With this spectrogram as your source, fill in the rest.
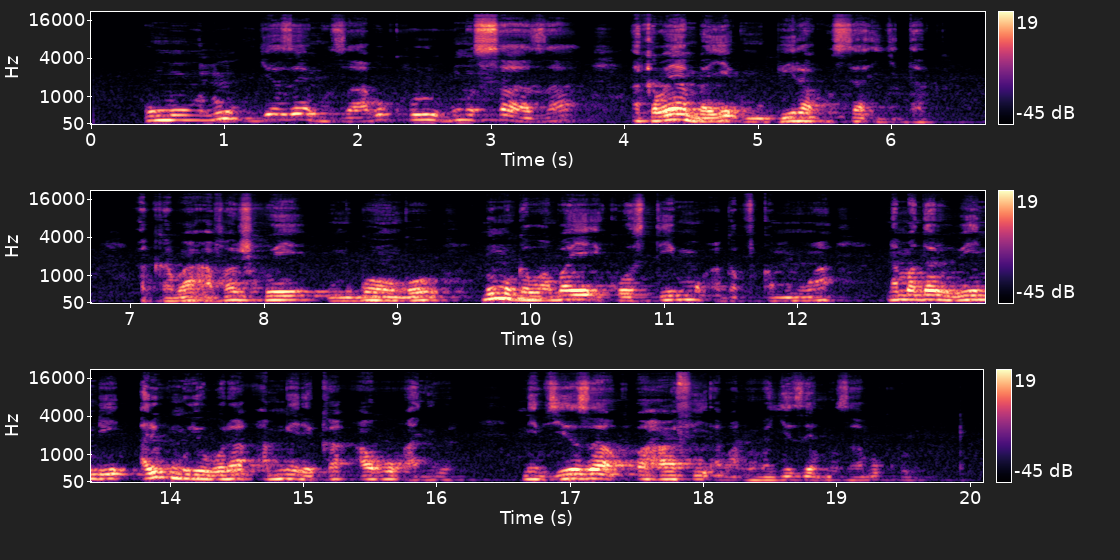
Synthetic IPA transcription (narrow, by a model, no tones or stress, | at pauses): umuːn̥huuɟe̞ze̞umuzaːβukʰuɾuwumusaːzaː | kaβajaːmbaje̞ʔumubpiːɾausaʔiɟitakḁː | kʰaβaʔa̰faʃkwe̞mumuɡo̞ːŋɡo̞numuɡaβoaːmbaje̞ːkostimuʔaɡap͡fu̥kamunwa | namadaɾuβiːndiaɾikumujo̞βo̞ɾaʔːmŋe̞ːɾe̞kaːho̞ʔaɲuɾa | nibɟiːzakuβaɦaːfiʔaβaːn̥huβaɟe̞ze̞umuzaːβukuɾu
